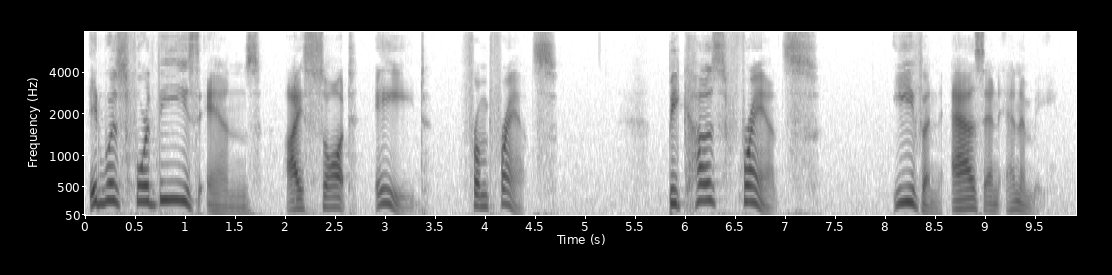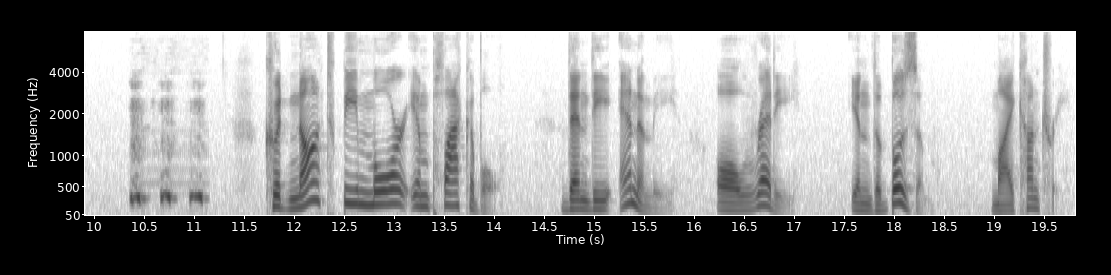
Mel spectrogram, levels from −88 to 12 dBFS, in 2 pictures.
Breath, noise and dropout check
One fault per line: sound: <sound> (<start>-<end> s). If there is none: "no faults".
sound: laugh (10.3-11.2 s)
